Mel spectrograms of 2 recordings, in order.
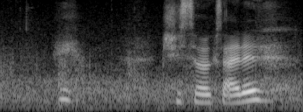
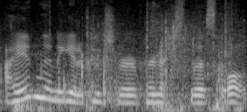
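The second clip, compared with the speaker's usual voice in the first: normal talking voice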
